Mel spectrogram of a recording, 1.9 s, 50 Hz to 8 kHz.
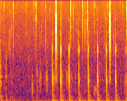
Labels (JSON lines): {"label": "biophony, knock", "recorder": "SoundTrap 300"}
